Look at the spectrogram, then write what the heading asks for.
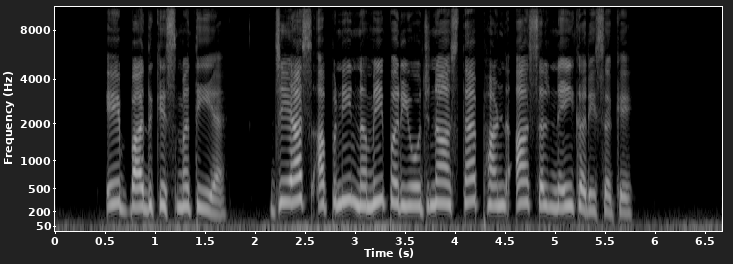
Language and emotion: Dogri, sad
